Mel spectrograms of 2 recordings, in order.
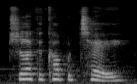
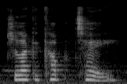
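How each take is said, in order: Both takes have the same delivery.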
